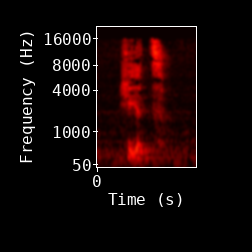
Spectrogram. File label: "giets", papel; Díaz Ordaz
